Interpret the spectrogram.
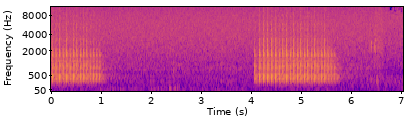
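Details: A recording of a Pileated woodpecker (Dryocopus pileatus), North America's largest, non-migratory woodpecker, is played outdoors in autumn at Maple Nature Reserve, Vaughan: two loud bursts of rapid, evenly repeated hard notes with a quiet pause between.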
